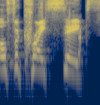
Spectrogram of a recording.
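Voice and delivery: put-on very high-pitched South Boston accent. Retelling being walked in on, the speaker imitates their mother's South Boston accent. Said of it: "in her South Boston, Randolph, Massachusetts accent goes".

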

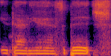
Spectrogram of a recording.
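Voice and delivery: whispered. Retelling a voicemail someone left: imitating a whisper. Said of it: "Shorty left me a voicemail whispering".

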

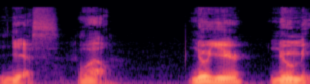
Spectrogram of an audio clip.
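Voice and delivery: put-on radio announcer-style delivery. Opening a podcast episode with the cohost, putting on a radio announcer voice. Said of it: "This is my radio voice".

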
